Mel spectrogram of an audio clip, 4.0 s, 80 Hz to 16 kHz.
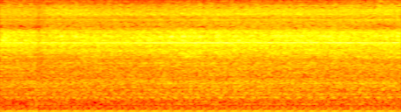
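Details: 1957 Ferguson FE35 TVO tractor first start after restoration work, in neutral, tickover unadjusted: steady idle thump about three beats a second with thin high whine on top; source unconfirmed, heard as carb-flange air leak.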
